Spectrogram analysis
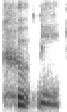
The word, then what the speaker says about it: Kootenai: totally agree with you it's pronounced Kootenay oh Kootenay okay thank you you're too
